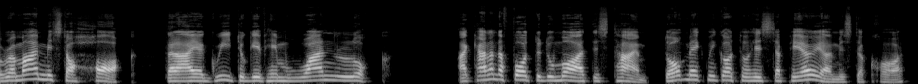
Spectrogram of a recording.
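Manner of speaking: a stern colonel refusing, nasal and high; nasal Korean colonel. Acted. Voices Colonel Hwan on phone.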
